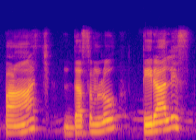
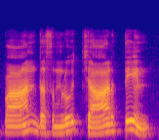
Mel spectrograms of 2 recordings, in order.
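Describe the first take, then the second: First: "तिरालीस" said as one whole number, forty-three; slow demo of the wrong way, "पाँच दशमलव तिरालीस"; wrong reading. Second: "चार तीन" said as two separate digits, slowly; slow, read each digit apart: "चार", "तीन"; careful digit-by-digit reading after the point. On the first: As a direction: read "तिरालीस" as a single number after the point. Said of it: "इसको तिरालीस नहीं पढ़ेंगे". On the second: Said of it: "हम एक एक करके पढ़ेंगे". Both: Shown as a demonstration.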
